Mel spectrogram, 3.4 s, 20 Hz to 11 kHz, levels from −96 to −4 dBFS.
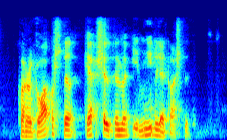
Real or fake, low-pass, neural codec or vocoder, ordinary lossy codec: fake; 7.2 kHz; codec, 16 kHz, 1 kbps, FreqCodec, larger model; AAC, 48 kbps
